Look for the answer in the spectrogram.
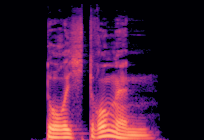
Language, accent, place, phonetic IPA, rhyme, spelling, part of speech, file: German, Germany, Berlin, [ˌdʊʁçˈdʁʊŋən], -ʊŋən, durchdrungen, verb, De-durchdrungen.ogg
- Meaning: past participle of durchdringen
